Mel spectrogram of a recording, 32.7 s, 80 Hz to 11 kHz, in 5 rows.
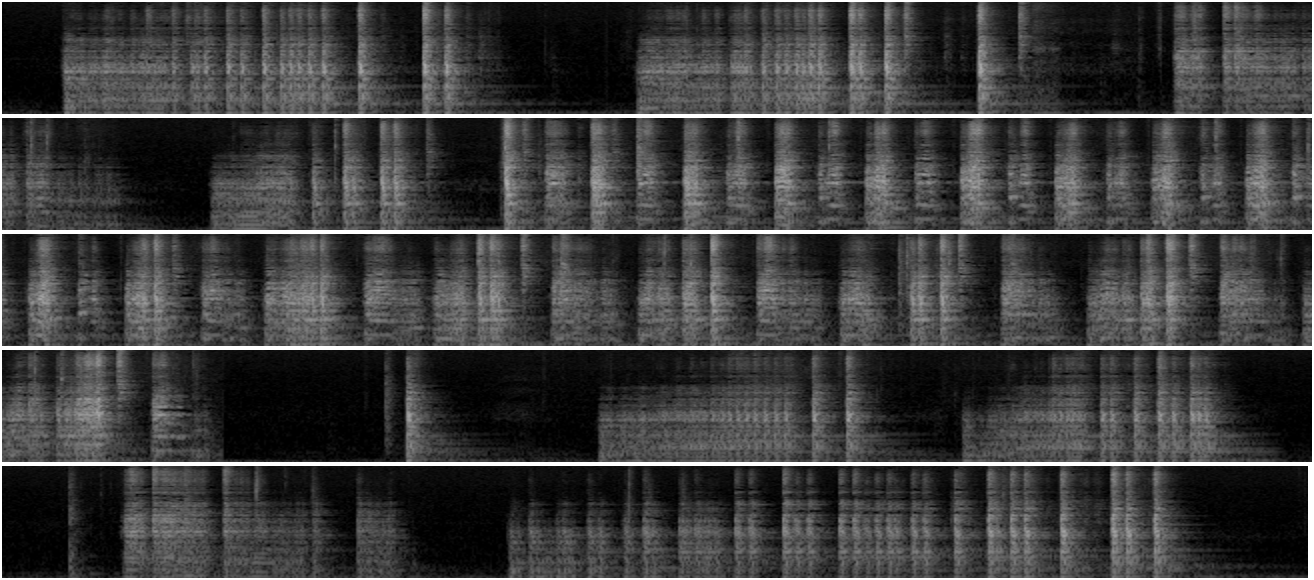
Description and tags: Metal bed spring recorded from below the bed with Neumann RSM191, decoded.
Neumann, RSM191, Spring, Metal, Bed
